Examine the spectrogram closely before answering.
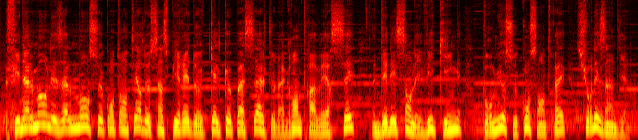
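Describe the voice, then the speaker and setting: A man's voice: fairly high pitch, lively intonation, fairly quick, darkish tone. A man reading scripted documentary narration as the narrator. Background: music.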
